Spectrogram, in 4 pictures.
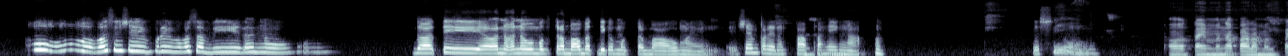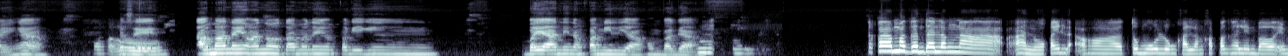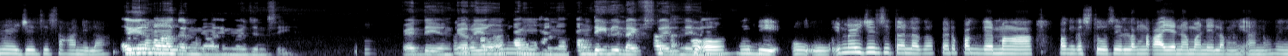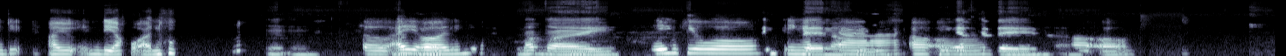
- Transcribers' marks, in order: static; other animal sound; laughing while speaking: "ano"; unintelligible speech; distorted speech; unintelligible speech
- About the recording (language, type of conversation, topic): Filipino, unstructured, Paano ka magpapasya sa pagitan ng pagtulong sa pamilya at pagtupad sa sarili mong pangarap?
